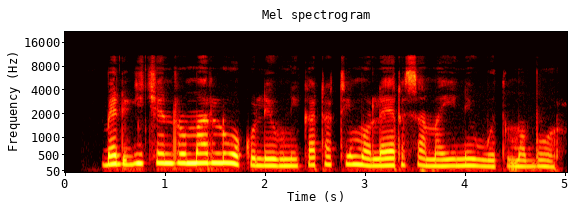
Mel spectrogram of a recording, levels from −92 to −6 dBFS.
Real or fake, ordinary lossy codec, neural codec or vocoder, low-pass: real; none; none; 10.8 kHz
